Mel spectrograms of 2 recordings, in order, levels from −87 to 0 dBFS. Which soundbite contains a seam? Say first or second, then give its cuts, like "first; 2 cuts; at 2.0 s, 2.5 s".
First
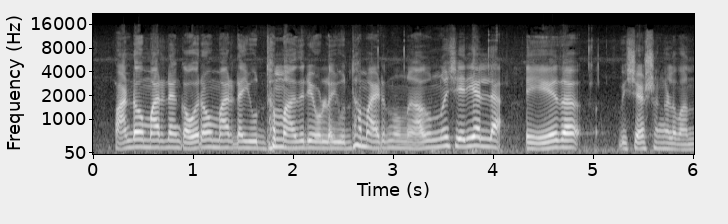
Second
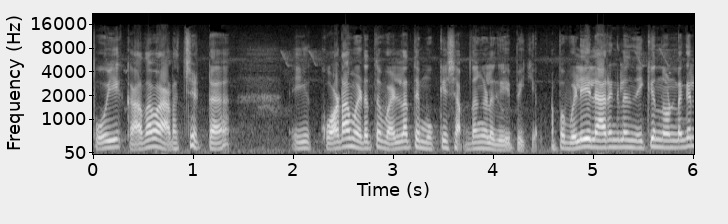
first; 1 cut; at 4.3 s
